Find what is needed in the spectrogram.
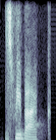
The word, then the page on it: zwieback: Indian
